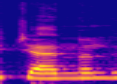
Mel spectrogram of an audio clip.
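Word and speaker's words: chi: को इसी एनर्जी को ची बोलते सी आय बट इट इ प्रोनाउंस ची एनर्जी एक्यूपंक्चर एक्यूप्रेशर उन्हीं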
